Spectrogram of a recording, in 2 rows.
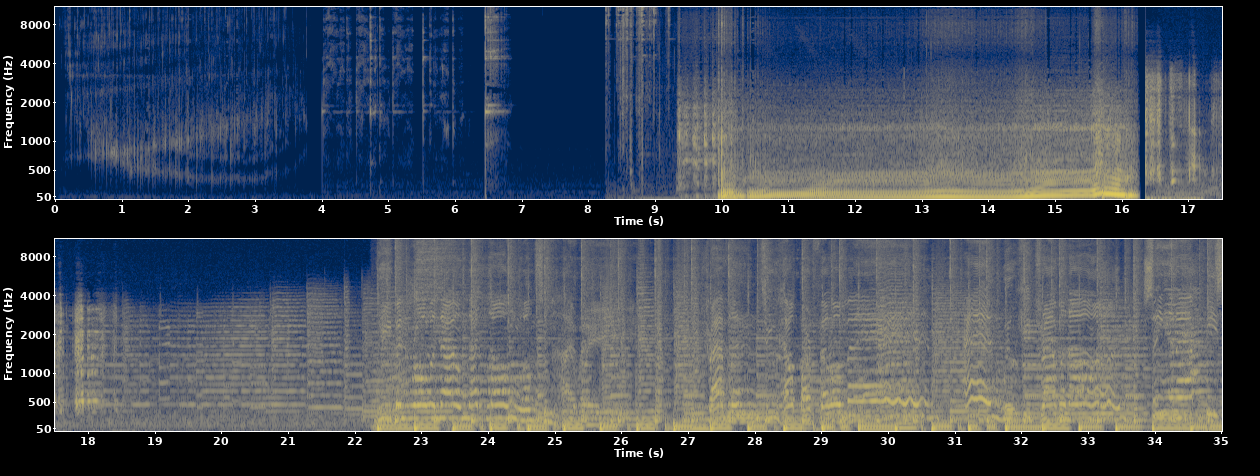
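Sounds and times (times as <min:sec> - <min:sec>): keys jangling: 0:08.3 - 0:09.3
car engine cranking and running: 0:09.3 - 0:16.2.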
